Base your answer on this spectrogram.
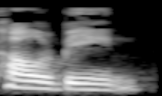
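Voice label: "collar beam", English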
